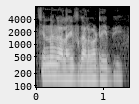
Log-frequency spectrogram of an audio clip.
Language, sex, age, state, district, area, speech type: Telugu, male, 45-60, Andhra Pradesh, Nellore, urban, spontaneous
